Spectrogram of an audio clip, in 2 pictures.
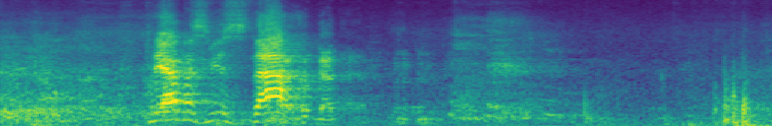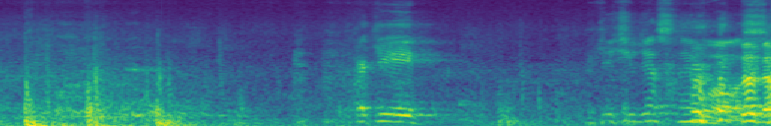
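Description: A man speaks with animation on a stage, heard from a distance.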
